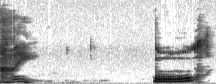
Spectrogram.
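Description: A woman's cooing voice: a short sound at the start and a long, steady, drawn-out one about three seconds in, with faint cat purring in the quiet stretch between.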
